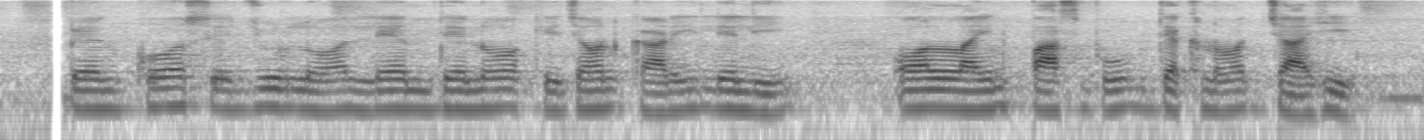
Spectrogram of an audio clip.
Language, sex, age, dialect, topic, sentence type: Maithili, male, 18-24, Angika, banking, statement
